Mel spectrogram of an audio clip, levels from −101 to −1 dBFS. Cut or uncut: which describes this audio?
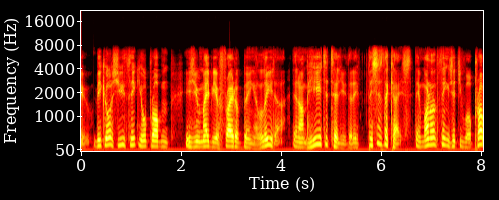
uncut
